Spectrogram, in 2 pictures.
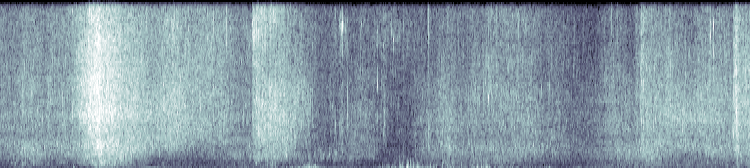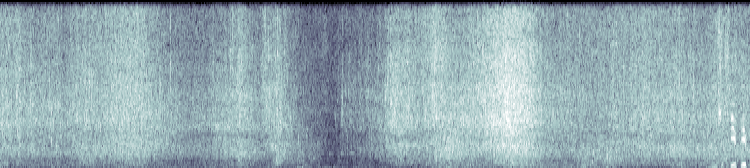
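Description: Small, gentle Gulf of Mexico waves washing up on a sandy shore, swelling and fading every few seconds, with some wind rumbling on the microphone.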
